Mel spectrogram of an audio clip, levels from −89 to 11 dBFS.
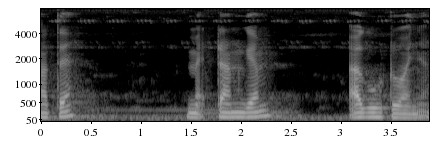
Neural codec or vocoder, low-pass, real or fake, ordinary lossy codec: none; none; real; none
